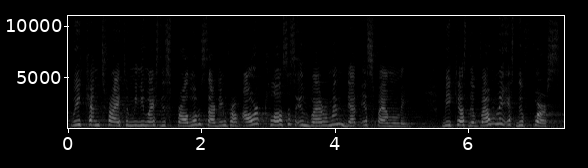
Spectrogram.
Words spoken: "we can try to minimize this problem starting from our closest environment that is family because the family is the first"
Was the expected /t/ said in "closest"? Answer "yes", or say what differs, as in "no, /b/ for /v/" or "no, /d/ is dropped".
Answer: no, /t/ is dropped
